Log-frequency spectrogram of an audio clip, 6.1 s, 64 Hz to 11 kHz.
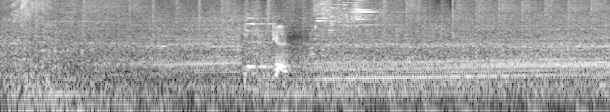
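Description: Tuned turbocharged car with new rods, pistons, turbocharger and electronic tweaks making 330 horsepower, racing in The Grand Tour Game: steady loud engine drone with tire noise and a brief squeal near the middle, under a short spoken word.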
